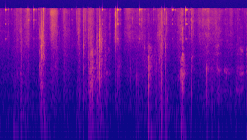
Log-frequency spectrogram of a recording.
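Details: A Boston Terrier indoors gives short, sharp barks and yips in quick, irregular bursts, because he dislikes hands disappearing into clothing, mittens or gloves.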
